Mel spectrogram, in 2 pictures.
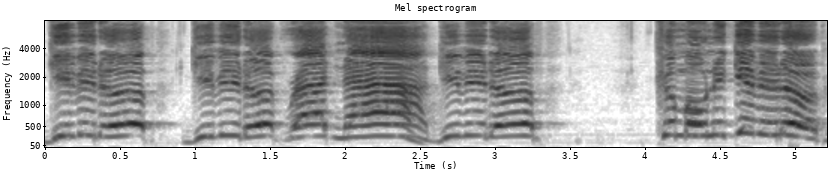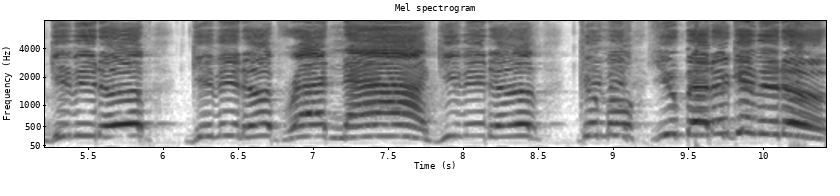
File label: Male Vocal; Sonic Foundry (Sony Creative Software); Mac Money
